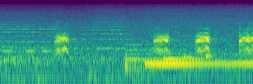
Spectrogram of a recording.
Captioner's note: crow caws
